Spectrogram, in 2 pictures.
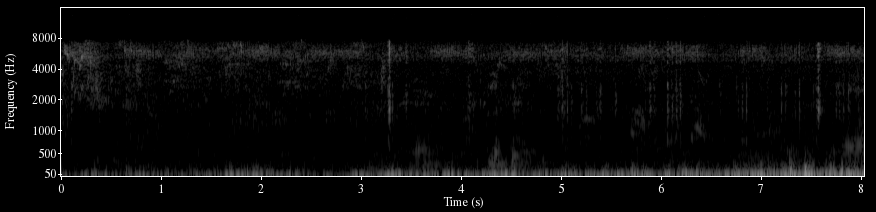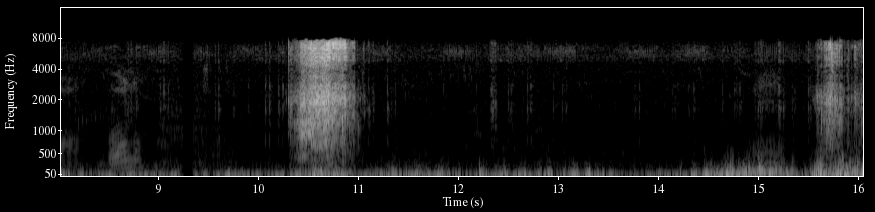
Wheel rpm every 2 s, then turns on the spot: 0, 0, 0, 0, 0, 10, 0, 0.
none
